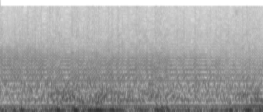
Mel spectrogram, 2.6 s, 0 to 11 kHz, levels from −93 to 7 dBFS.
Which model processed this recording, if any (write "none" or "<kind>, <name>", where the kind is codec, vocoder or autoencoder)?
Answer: vocoder, Vocos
